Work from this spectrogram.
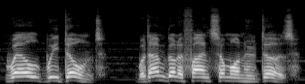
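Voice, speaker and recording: A man's voice: fairly high pitch, moderate pace, darkish tone, no room sound, soft background music, natural voice. A man voicing a blunt, confident, commanding human soldier in an audio story. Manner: blunt military slang. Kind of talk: audio story character dialogue.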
